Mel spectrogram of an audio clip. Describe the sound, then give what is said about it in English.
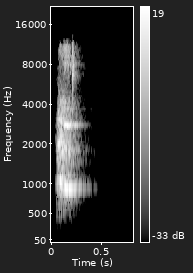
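A single short, sharp, loud and clear bark from Brutus and Steve, two dogs playing, then silence. No one speaks. “You may hear Brutus and Steve playing in the background.”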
